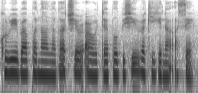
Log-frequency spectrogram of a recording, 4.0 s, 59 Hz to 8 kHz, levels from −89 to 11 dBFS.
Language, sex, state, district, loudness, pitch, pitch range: Nagamese, female, Nagaland, Dimapur, -15 LUFS, 160 Hz, 150-165 Hz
